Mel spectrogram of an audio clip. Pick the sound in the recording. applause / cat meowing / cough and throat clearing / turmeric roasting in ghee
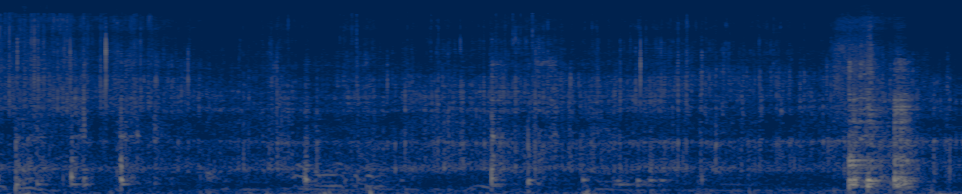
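turmeric roasting in ghee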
